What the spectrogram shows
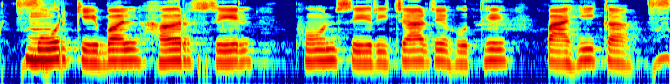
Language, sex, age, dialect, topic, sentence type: Chhattisgarhi, female, 25-30, Eastern, banking, question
